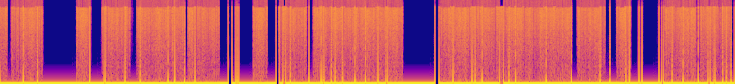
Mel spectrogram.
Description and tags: Part one out of who knows. I made this sound using an existing sound from my old tv, and a default static cut up into chunks from Audacity.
